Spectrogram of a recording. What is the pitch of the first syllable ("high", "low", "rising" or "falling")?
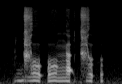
low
